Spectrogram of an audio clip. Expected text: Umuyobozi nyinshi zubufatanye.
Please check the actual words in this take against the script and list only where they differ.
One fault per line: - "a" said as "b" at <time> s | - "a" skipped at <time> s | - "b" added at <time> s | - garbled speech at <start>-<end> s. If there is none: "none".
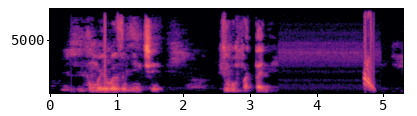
none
